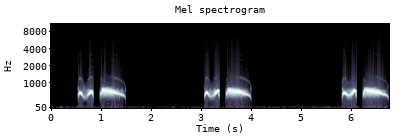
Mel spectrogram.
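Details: Three repeated coo phrases from a spotted dove, used to attract wild doves, spaced about two and a half seconds apart, each a wobbling short note joined to a longer descending hoot. Clean recording.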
